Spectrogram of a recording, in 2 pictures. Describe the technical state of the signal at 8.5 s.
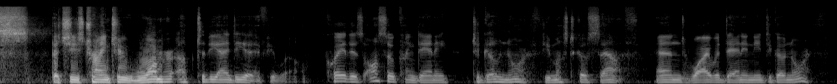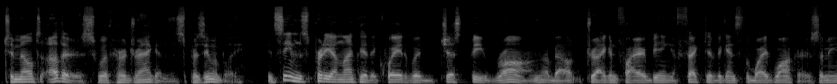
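At 8.5 s the speech signal is intact, with no audible dropout, clipping, distortion or other fault at that moment.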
